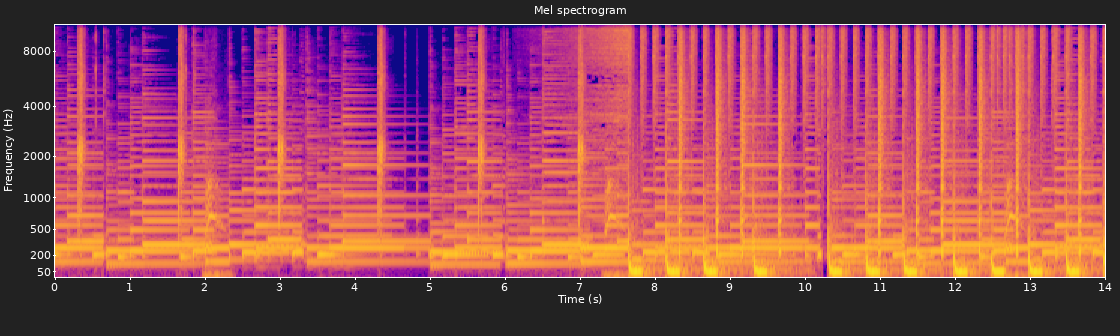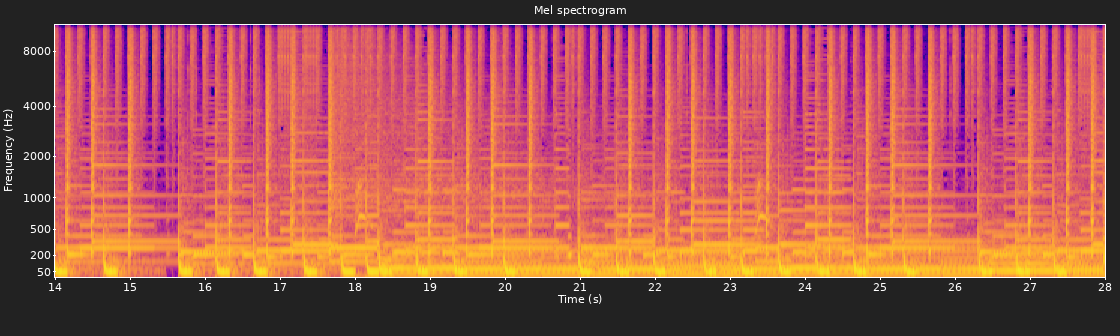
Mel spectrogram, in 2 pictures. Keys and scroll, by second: 11.8 super+t.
